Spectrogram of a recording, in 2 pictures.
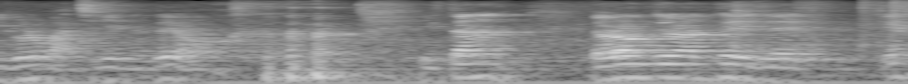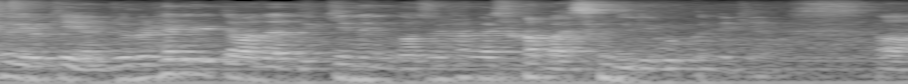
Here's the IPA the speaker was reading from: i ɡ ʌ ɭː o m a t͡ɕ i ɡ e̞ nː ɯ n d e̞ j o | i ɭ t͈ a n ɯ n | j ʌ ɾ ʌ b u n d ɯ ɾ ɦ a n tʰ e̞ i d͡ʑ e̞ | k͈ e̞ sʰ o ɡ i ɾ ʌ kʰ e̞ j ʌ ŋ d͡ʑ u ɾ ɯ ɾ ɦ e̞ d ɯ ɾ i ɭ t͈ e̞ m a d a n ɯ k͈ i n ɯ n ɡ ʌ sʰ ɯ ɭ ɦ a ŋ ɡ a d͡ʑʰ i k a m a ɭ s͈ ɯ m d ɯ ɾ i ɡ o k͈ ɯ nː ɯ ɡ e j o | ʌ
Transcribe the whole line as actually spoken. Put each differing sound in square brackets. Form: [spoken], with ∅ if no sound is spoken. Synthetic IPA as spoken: i ɡ ʌ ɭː o m a [t͡ɕʰ] i ɡ e̞ nː ɯ n d e̞ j o | i ɭ t͈ a n ɯ n | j ʌ ɾ ʌ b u n d ɯ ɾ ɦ a n tʰ e̞ i d͡ʑ e̞ | k͈ e̞ sʰ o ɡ i ɾ ʌ kʰ e̞ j ʌ [n] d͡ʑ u ɾ ɯ [ɭ] ɦ e̞ d ɯ ɾ i ɭ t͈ e̞ m a d a n ɯ k͈ i n ɯ n ɡ ʌ sʰ ɯ ɭ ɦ a ŋ ɡ a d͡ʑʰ i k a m a ɭ s͈ ɯ m d ɯ ɾ i ɡ o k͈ ɯ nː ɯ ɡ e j o | ʌ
